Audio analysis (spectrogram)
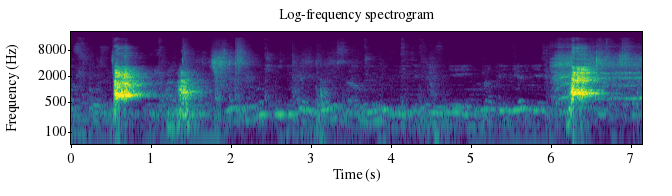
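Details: Samoyed at play with a remote-control car gives two quick barks, then a pause, then one more loud bark, against a continuous low droning tone.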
